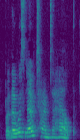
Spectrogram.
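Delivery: plain reading voice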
